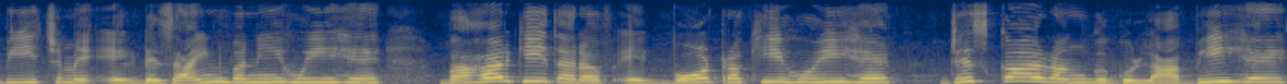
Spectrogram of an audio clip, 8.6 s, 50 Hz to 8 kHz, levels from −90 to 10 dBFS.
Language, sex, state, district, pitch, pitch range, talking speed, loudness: Hindi, female, Madhya Pradesh, Dhar, 310 Hz, 275-320 Hz, 135 wpm, -15 LUFS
